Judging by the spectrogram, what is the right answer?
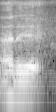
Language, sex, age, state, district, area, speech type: Bodo, male, 45-60, Assam, Chirang, rural, spontaneous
